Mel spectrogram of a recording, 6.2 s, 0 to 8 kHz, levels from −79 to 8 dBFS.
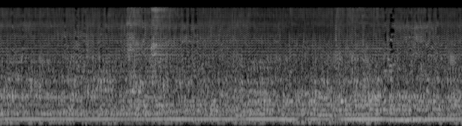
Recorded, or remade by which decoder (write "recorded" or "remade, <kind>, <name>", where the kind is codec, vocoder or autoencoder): remade, vocoder, BigVGAN v2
